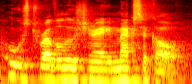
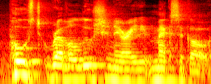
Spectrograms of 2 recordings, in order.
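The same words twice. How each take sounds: First: The words are slurred and unclear. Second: The words are carefully and clearly articulated. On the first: The speaker calls it wrong. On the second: The speaker calls it right.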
